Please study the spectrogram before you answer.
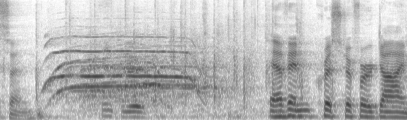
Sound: audience cheering

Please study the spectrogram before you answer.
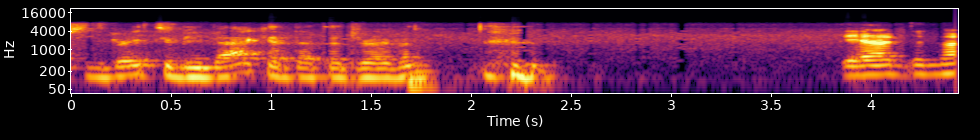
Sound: chuckling

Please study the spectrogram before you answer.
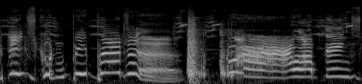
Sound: phone clicks

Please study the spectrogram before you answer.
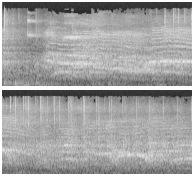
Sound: crowd cheering; whistle blaring

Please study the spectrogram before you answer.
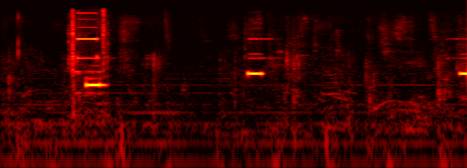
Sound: timer beeping

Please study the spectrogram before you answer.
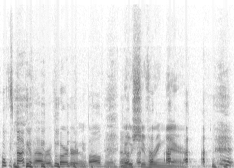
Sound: laughter

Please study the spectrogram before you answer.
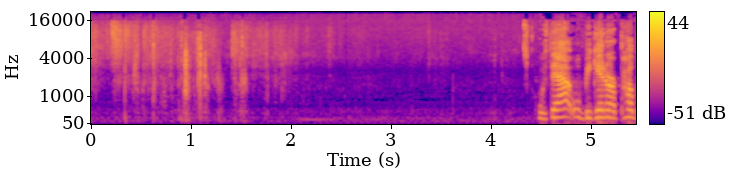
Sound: silence

